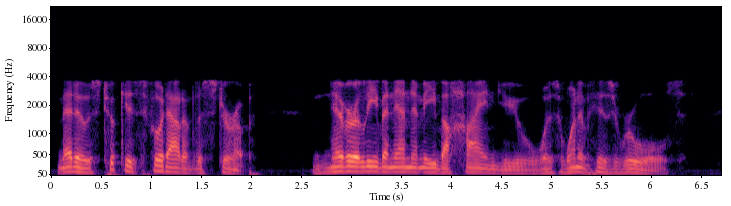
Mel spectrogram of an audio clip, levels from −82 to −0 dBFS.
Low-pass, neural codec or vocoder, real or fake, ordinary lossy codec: 3.6 kHz; codec, 16 kHz, 4 kbps, FreqCodec, larger model; fake; Opus, 24 kbps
